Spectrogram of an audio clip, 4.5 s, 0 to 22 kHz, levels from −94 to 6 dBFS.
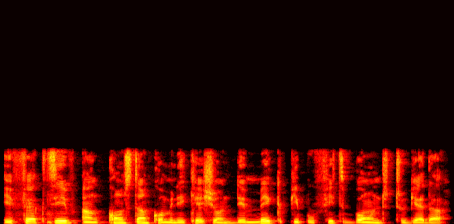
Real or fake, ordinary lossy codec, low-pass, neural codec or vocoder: real; none; 7.2 kHz; none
